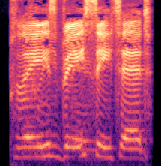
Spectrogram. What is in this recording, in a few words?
UK female, Please be seated; beanstalk audio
